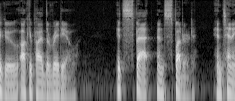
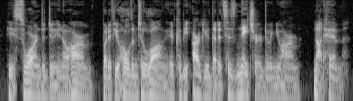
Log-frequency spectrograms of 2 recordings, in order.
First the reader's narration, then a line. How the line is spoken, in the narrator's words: Charles growled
